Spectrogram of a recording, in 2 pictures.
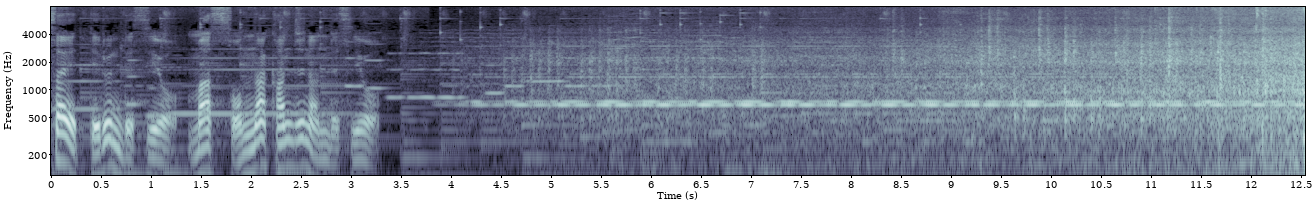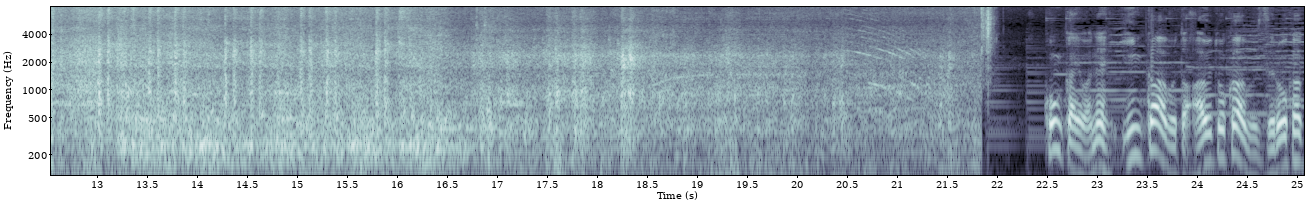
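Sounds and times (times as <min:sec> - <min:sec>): electric train passing: 0:00.6 - 0:21.9
wheels clicking over rail joints: 0:04.5 - 0:21.9.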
